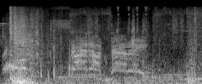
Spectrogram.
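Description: Electricity crackles and zaps.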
